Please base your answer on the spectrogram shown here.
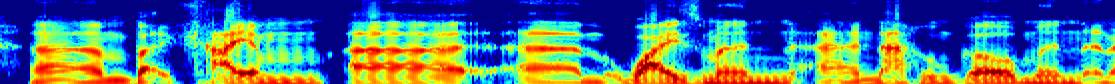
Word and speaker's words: Chaim: I've always pronounced it Shaim. But Chaim Wiseman and Nahum Goldman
